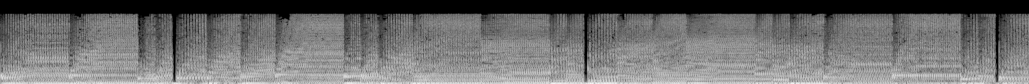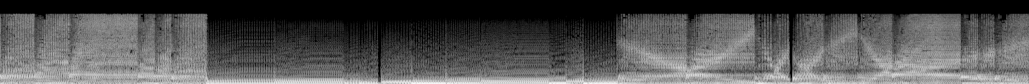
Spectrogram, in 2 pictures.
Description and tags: Growls 01 (Unfiltered
A little talking growl made in fm8, first 4 are the simple parts in Fm8, and number 5 in the sound is EQed.
dubstep, EQ, Fm8, growls, massive, talking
